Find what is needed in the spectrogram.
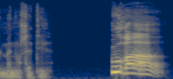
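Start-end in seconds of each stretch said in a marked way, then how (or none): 1.5-2.2 much higher, louder cheer; joyous shout. A narrator's reading. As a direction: leap for joy and yell it. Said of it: "vociférai-je en sautant de joie". (cri de joie)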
